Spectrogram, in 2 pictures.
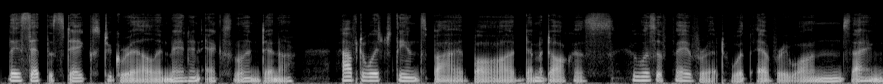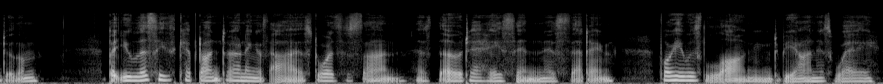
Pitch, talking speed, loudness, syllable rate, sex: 160 Hz, 175 wpm, -21 LUFS, 4.8 syllables/s, female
